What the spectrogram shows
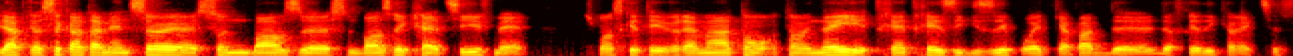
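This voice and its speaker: A man talks fairly quickly in a monotone, flat intonation at a medium pitch, his loudness swinging widely. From Quebec. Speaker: mountain bike coach. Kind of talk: interview. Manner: halting.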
